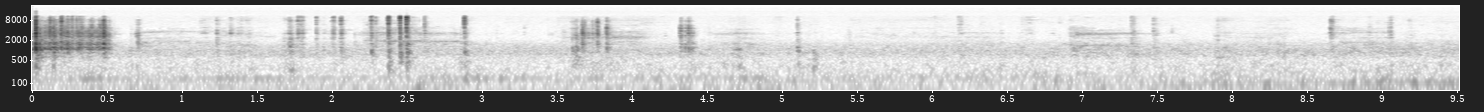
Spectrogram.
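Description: Metal flat washers, split washers and a nut handled for a LiFePO4 battery system, a burst of jingling at the start then scattered light clinks and taps, close and quiet.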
